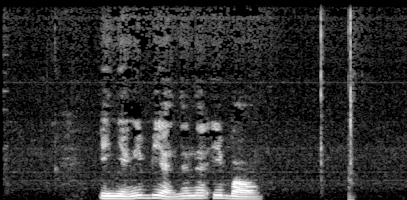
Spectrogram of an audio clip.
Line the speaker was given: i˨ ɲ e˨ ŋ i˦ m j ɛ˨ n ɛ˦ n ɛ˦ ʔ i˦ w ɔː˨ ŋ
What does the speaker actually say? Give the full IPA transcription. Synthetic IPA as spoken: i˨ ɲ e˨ ŋ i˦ b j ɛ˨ n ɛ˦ n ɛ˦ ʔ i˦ b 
